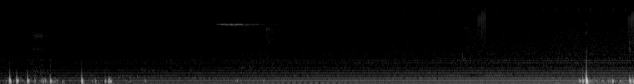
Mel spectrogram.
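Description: Steady electrical mains hum from a handheld microphone and sound system, with a few soft low handling thumps in the first second or so and another near the end.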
